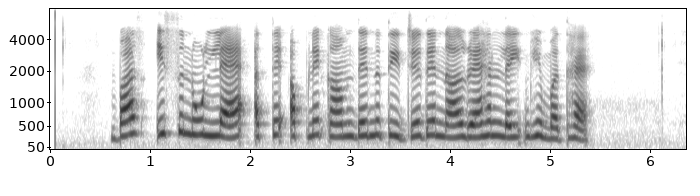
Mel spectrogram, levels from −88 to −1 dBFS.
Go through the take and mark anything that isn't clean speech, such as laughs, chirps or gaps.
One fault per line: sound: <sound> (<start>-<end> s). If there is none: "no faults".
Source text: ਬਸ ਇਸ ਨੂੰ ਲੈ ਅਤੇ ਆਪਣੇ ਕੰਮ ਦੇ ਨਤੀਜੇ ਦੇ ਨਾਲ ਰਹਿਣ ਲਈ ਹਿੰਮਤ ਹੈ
no faults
